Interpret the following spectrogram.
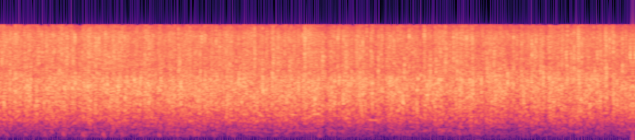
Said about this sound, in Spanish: Un aplauso para Jesús que nos invitó. És tapsoljuk meg Jézust, aki ide összegyűjtött ma minket.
